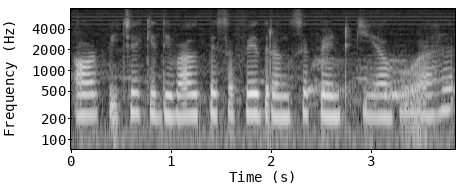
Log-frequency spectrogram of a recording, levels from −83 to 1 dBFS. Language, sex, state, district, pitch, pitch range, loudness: Hindi, female, Jharkhand, Ranchi, 225 Hz, 220-235 Hz, -18 LUFS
